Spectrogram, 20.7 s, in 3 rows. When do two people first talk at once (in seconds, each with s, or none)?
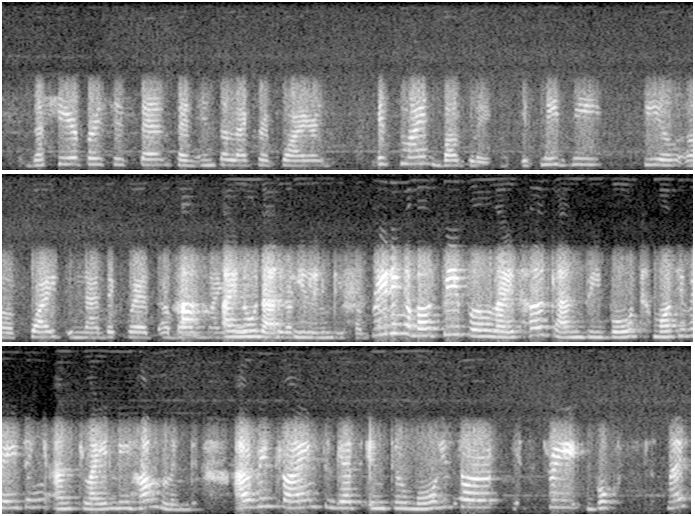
8.6 s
